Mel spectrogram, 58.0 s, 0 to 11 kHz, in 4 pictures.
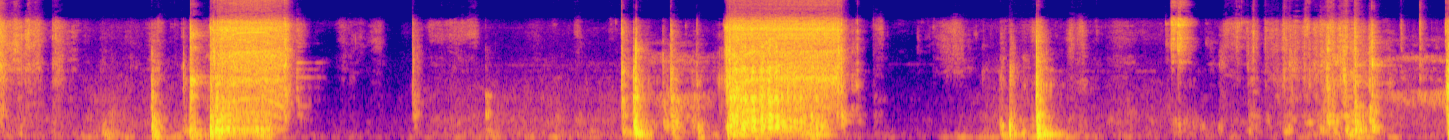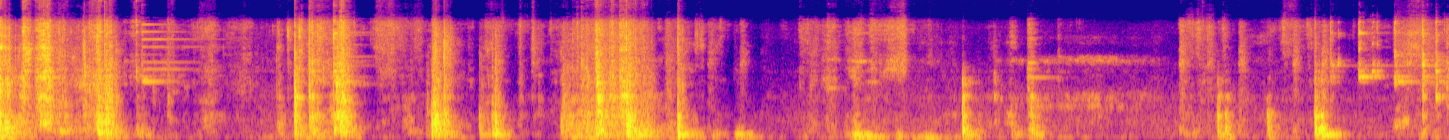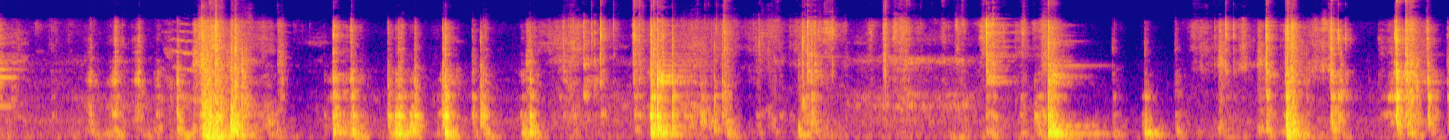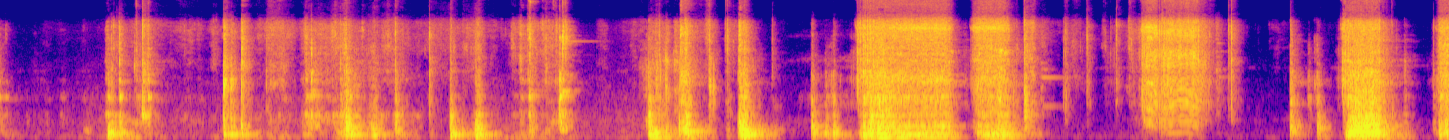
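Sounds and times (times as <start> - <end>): power screwdriver running: 2.1 - 3.0, 7.3 - 8.6, 52.0 - 53.8, 54.7 - 55.8, 56.9 - 57.9.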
